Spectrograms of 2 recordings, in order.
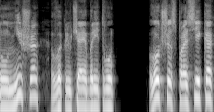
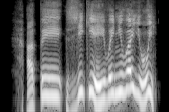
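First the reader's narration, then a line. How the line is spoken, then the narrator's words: Laughing. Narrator (Russian): засмеялась Аня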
